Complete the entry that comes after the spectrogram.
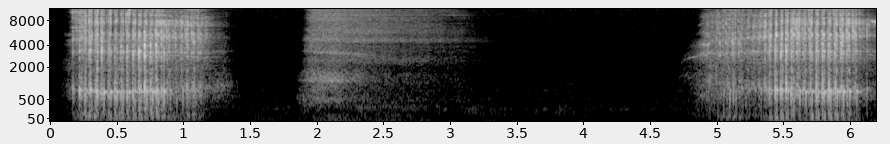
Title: Burp Sleeping and Snoring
